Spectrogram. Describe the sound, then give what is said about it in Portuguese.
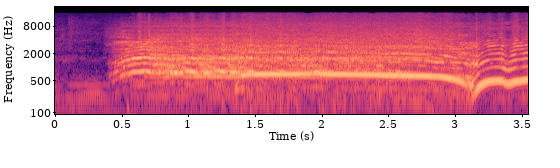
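A loud, sustained shout from several voices holds one high pitch for about three seconds, then dips and rises at the end, a celebratory group yell to welcome a new member. “ela entrou, ela é no, nossa nova membra, e sempre quando entra um membro, a gente grita.”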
